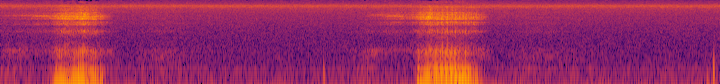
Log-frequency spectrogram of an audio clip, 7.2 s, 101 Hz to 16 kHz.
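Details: Nightly snoring that once lasted from 11 to 3: two low, rattling inhaled snores about three and a half seconds apart, with quiet breathing between.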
